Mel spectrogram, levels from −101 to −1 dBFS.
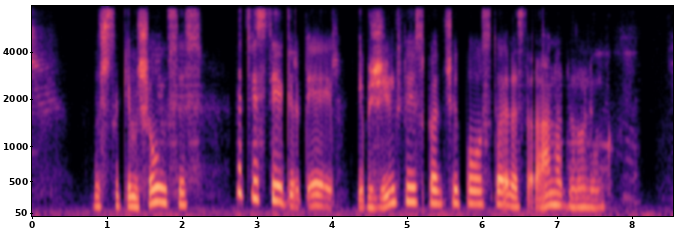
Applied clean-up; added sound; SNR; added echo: neural diffusion model UNIVERSE++.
